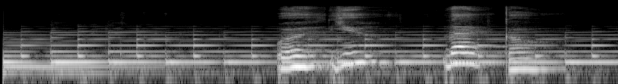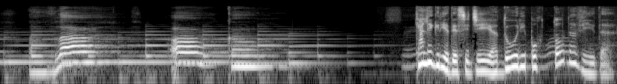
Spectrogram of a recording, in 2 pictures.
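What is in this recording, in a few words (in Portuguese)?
dia das mães female filha, Dia das Mães – Para minha Mãe – Voz Feminina; Telemensagens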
